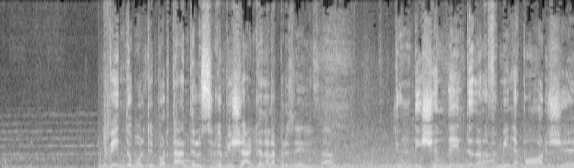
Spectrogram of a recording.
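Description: A man talks with animation close to the microphone.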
